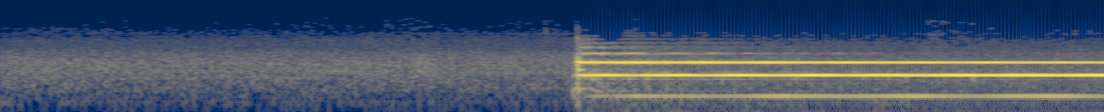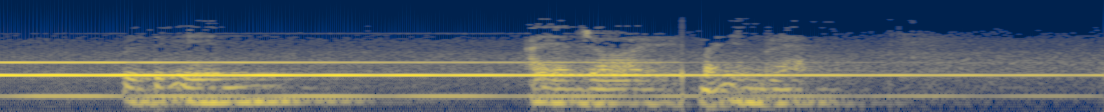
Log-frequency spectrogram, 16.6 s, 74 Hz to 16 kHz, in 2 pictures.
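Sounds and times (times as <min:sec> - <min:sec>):
meditation bell struck during a guided breathing meditation: 0:04.3 - 0:16.5.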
